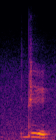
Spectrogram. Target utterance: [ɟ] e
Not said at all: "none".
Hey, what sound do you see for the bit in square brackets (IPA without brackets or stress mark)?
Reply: d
